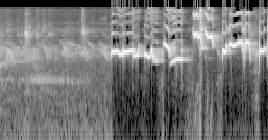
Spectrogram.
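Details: Kacer, or Oriental magpie-robin, song intended to provoke rivals; a soft low hum for two seconds, then loud rapid whistles, chips and slurred notes in lively bursts.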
